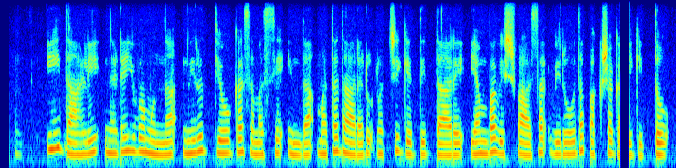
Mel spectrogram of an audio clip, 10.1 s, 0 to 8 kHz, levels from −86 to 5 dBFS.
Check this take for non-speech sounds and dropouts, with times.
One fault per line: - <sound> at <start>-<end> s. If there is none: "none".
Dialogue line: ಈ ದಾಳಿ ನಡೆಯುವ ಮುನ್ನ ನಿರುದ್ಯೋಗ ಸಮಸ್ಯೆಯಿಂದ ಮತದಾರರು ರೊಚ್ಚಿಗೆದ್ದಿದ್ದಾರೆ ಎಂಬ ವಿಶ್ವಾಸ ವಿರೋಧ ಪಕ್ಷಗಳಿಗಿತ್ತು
- dropout at 9.3-9.4 s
